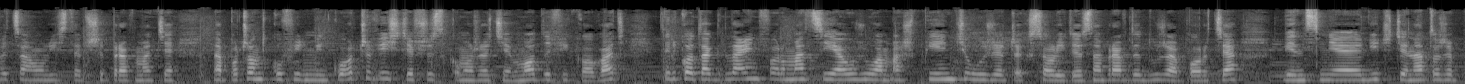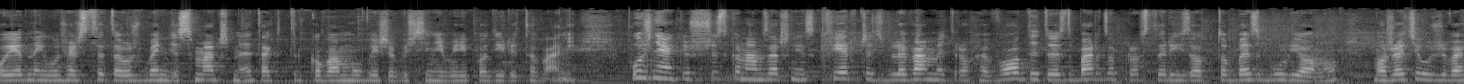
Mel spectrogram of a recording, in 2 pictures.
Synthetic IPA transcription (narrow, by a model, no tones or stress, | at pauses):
vɘt̪sawɔ̃w̃lʲist̪ɛpʂɘpɾafmat͡ɕɛ | napɔt͡ʂɔnt̪kufʲilmʲikuɔt͡ʂɘvʲiɕt͡ɕɛfʂɘst̪̚kɔmɔʐɛt͡ɕɛmɔd̪ɘfʲikɔvat͡ɕ | t̪ɘlkɔt̪aɡd̪lainfɔɾmat̪sʲjijauʐɘwamaʂpʲjeɲt͡ɕuuʐɛt͡ʂɛksɔlʲit̪ɔjɛst̪napɾavd̪ɛd̪uʐapɔɾt̪sʲja | vʲjɛnt̪sɲɛlʲit͡ʂt͡ɕɛnat̪ɔʐɛpɔjɛd̪nɛjuʐɛt͡ʂt̪sɛt̪ɔjuʐbɛɲd͡ʑɛsmat͡ʂnɛt̪akt̪ɘlkɔvamːuvʲjɛʐɛbɘɕt͡ɕɛɲɛbɘlʲipɔd̪iɾɘt̪ɔva̰ɲḭ | puʑɲejakjuʂfʂɘst̪kɔnamzat͡ʂɲɛskfʲjɛɾt͡ʂɛd͡ʑvlɛvamɘt̪ɾɔxɛvɔd̪ɘt̪ɔjɛst̪baɾd̪zɔpɾɔst̪ɘɾizɔt̪ːɔbɛzbulʲjɔnu | mɔʐɛt͡ɕɛuʐɘva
